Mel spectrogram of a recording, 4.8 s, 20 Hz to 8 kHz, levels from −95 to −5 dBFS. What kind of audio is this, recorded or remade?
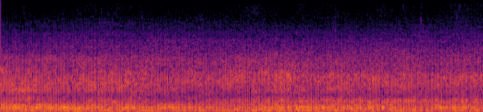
remade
